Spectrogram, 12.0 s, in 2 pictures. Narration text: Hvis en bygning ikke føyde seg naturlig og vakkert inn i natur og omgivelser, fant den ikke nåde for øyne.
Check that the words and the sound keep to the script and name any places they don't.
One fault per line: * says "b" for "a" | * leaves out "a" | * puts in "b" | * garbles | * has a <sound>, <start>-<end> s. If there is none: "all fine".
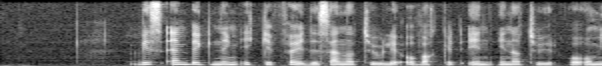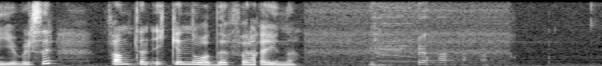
* has a laugh, 9.7-11.0 s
